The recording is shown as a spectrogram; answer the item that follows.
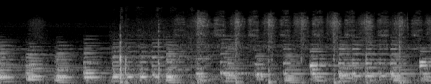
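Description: Background music over a knife slicing softened shiitake mushrooms on a wooden cutting board, with short repeated strokes.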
